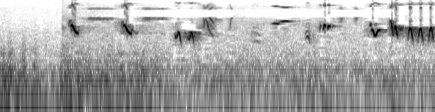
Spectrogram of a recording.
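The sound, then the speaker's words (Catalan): A nightingale sings from a tree, a varied, lively phrase of sharp chirps, whistles and rapid trilled notes, clear with no voices, the song quickening into a fast series toward the end. “Qui canta tan meravellosament? Soc jo, em dic Rossinyol.”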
